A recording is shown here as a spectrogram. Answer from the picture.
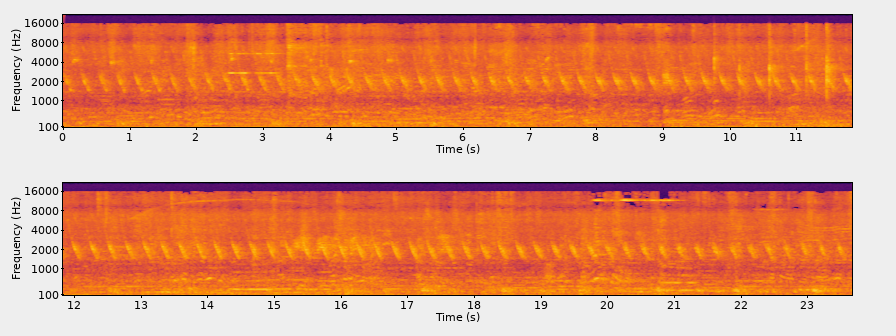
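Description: A fast, even train of high chirps, several a second, runs over steady street noise and stops near the end.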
